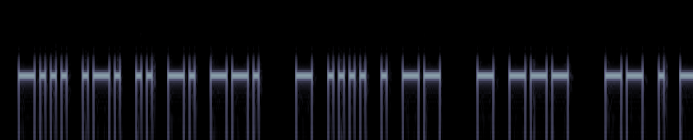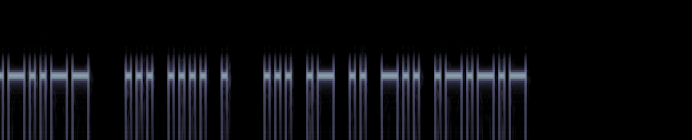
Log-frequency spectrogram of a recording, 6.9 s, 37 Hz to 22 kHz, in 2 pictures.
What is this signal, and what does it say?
Morse code, heard as a keyed tone, about 44 wpm, 700 Hz. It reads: BRING THEM TO ME, SHE SAID.
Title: Sentences from Top 500 Words 45wpm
